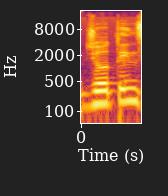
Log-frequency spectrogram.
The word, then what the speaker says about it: Joteen: knows this that the thing is my spelling jotin's spelling is j o t double e n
